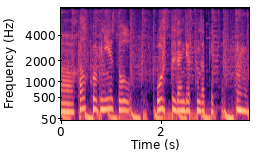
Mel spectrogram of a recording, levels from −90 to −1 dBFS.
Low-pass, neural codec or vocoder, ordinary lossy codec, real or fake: none; none; none; real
